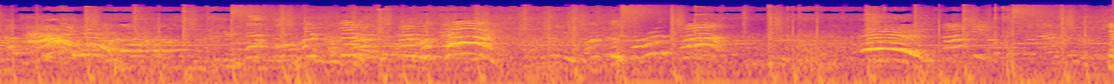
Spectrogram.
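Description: Children playing and calling out over one another, with high rising-and-falling voices and loud calls about half a second, three and a half and six and a half seconds in.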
